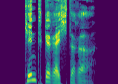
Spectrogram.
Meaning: inflection of kindgerecht: 1. strong/mixed nominative masculine singular comparative degree 2. strong genitive/dative feminine singular comparative degree 3. strong genitive plural comparative degree
- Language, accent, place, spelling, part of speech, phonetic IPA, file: German, Germany, Berlin, kindgerechterer, adjective, [ˈkɪntɡəˌʁɛçtəʁɐ], De-kindgerechterer.ogg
